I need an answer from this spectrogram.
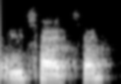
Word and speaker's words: Mthatha: Okay, remember Mthatha, it's actually pronounced Mthatha, but it's written like this. But it is pronounced Mthatha. Right. So we're looking for same word without H's.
